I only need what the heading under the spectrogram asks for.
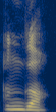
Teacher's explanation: ये रहा आपका ये एक नासिक्य, मतलब कि नाक से जो होता है अंगा। अंगा जब बोलेंगे तो गला से भी निकलता है, लेकिन साथ में वो अंगा नाक से ये हो रहा है।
